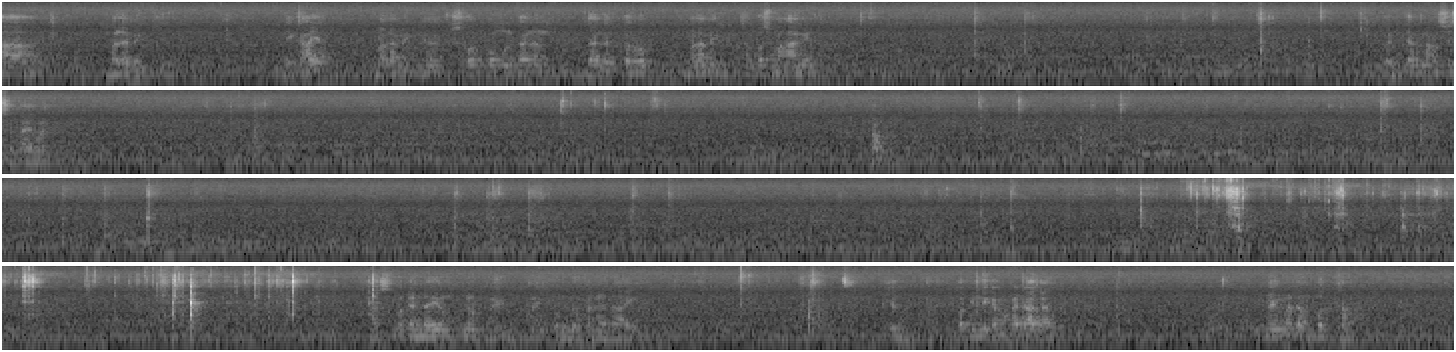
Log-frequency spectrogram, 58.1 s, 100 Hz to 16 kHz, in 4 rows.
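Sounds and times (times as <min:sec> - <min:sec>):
low hum: 0:03.6 - 0:47.2.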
